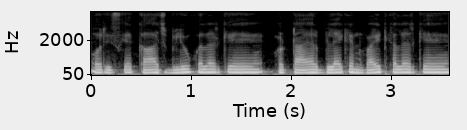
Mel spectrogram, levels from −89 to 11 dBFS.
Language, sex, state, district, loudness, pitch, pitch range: Hindi, male, Chhattisgarh, Rajnandgaon, -12 LUFS, 135 Hz, 130-140 Hz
